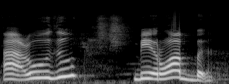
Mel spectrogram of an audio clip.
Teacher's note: اعوذ میں الف کی الگ آواز آئے حمزہ آ اور عین حلق سے نکالنا ہے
